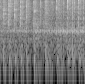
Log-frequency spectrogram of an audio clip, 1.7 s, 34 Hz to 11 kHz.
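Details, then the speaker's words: Rebuilt Yamaha Raptor 660 at first run with choke on, no coolant in it and a quiet core fitted: sharp, rapid, hissy chuffs about eight a second over the idle; exhaust leak. "I can hear an exhaust leak somewhere up here. I'm gonna have to address that, but it runs!"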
